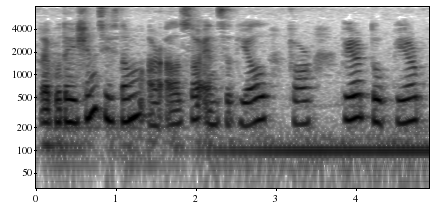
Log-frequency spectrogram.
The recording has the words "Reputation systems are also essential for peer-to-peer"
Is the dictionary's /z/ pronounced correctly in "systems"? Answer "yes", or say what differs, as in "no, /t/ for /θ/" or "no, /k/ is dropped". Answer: no, /z/ is dropped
